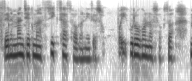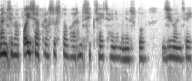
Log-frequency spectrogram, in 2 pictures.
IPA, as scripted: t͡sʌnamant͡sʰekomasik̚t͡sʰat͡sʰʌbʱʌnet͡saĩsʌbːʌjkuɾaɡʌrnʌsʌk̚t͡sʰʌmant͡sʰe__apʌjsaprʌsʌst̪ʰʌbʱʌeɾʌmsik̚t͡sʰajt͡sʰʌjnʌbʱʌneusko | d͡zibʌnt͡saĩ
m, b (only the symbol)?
m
